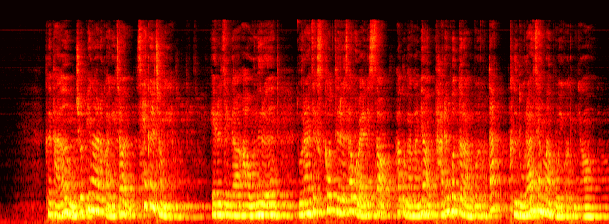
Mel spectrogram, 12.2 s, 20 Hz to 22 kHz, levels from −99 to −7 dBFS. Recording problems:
echo of what is said; faint; throughout; 380 ms later, 20 dB below the speech
room echo; slight; dies away in 0.9 s
off-mic speech; somewhat distant

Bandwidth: 15 kHz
